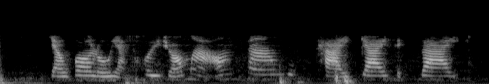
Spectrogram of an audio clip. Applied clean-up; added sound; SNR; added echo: none; Drawer open or close; 14 dB; none.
